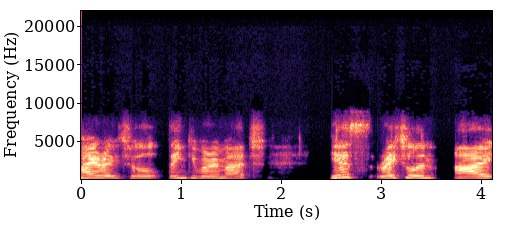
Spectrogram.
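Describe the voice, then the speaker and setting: A woman speaks with a South African accent against a quiet background. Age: 40s. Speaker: homeschooling mum and business partner. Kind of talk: casual chat.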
